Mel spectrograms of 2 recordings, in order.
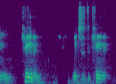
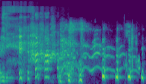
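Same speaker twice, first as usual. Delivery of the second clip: long high laugh; high wheezing laugh; 6 dB louder than usual. Real, not acted. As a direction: laugh until breathless. Laughing after rant.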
